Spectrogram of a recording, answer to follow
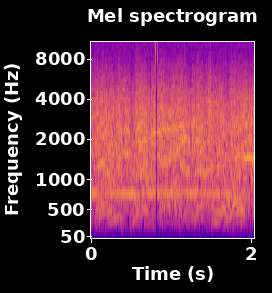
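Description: Voices coming through a CB radio receiver, garbled and overlapping with band noise, with a steady whistle tone running underneath.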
